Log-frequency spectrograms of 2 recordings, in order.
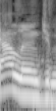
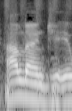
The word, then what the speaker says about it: Haaland: Não sei se é Haaland, Haaland, mas pelo que eu vi nas pronúncias é Haaland mesmo, né? Isso. né? – Haaland. O H não tem o, o som de R.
